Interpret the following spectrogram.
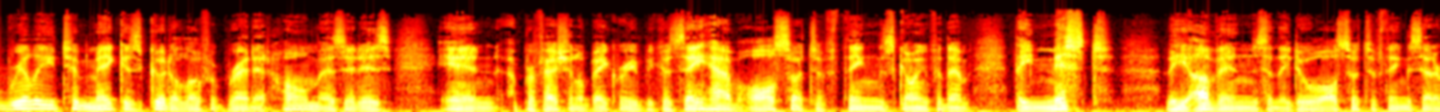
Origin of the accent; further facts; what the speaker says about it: Brooklyn, New York, United States; When I was a kid growing up in Williamsburg, Brooklyn, there were lots of local bakeries.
